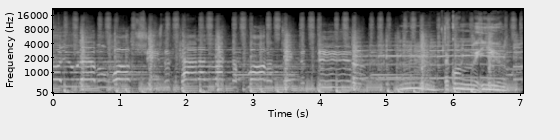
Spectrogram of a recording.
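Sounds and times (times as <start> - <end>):
pop song with sung vocal and full band: 0.0 - 7.0
sung vocal melody: 5.2 - 7.0
speech: 6.0 - 7.0.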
